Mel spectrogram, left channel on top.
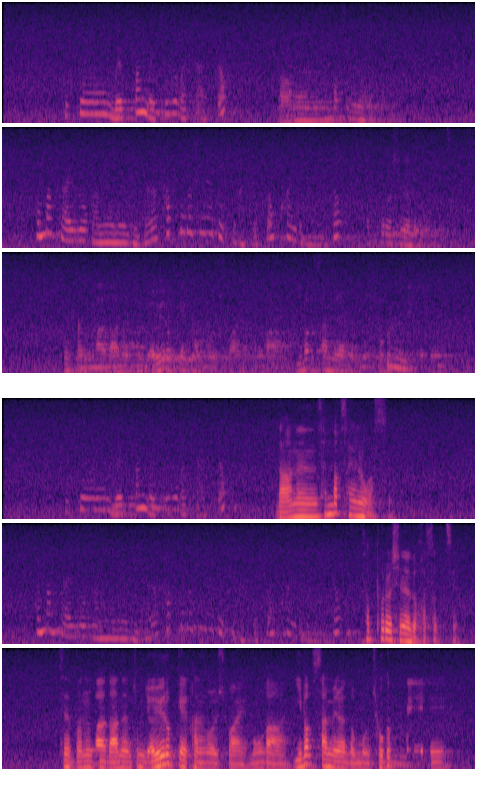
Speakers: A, on the left; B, on the right.
A: 보통 몇 박 며칠로 갔다 왔어?
B: 나는 3박 4일로 갔어.
A: 3박 4일로 가면은 괜찮아? 삿포로 시내도 혹시 갔었어? 홋카이도 가면서?
B: 삿포로 시내도 갔었지. 근데 뭔가
A: 아,
B: 나는 좀 여유롭게 가는 걸 좋아해. 뭔가 2박 3일은 너무 조급해
A: 음,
